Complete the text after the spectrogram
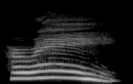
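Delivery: high, loud hooray; fans cheer. A narrator's reading. Fans cheering the Mites, loud high hooray. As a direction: cheer like a stadium crowd. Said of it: "shouted the fans".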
